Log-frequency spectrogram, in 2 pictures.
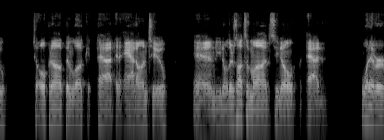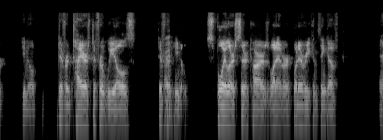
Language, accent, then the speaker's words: English; Cooperstown, North Dakota, United States; born or raised there; moved away as an adult; also born or lived in Utah / Missouri; now in New Jersey, United States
